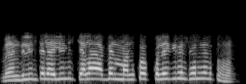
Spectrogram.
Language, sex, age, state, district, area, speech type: Santali, male, 30-45, West Bengal, Purba Bardhaman, rural, conversation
